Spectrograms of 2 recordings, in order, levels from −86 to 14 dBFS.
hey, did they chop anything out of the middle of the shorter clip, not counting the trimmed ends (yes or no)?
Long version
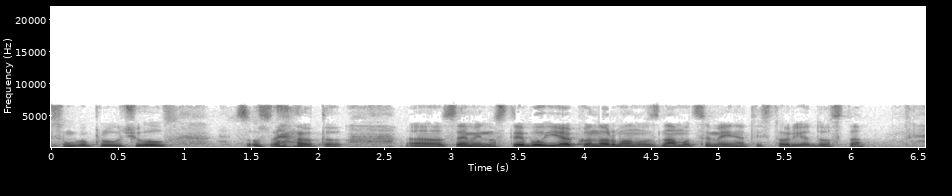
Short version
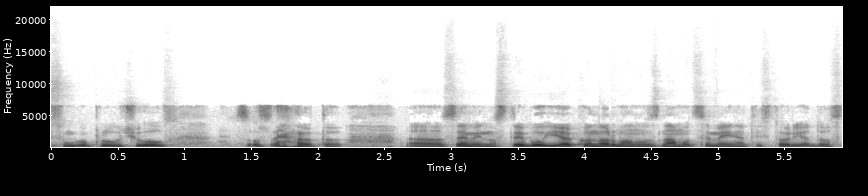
no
